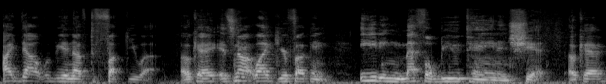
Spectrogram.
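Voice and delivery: plain

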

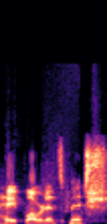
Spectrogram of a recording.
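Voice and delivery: cracking voice. Reacting to a reminder about tomorrow's flower dance, voice cracking. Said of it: "Damn, voice crack".

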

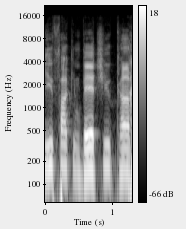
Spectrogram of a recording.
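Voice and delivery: mock furious yell. Retelling a coworker on the phone yelling at his girlfriend: imitating someone yelling furiously. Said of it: "yelling at his girlfriend".

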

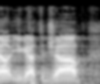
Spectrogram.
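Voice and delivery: ordinary talk, nothing marked

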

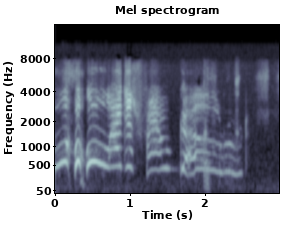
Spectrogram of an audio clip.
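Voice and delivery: put-on high witchy old-lady voice. Voicing a skull that finds gold, in an old witch lady voice. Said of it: "You sounded like an old witch lady".

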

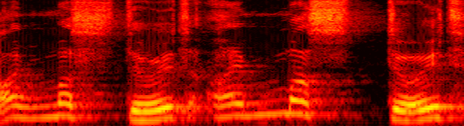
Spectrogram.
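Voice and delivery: panting desperately. Reading a story, an engine struggling to climb a hill, panting desperately. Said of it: "he panted desperately".

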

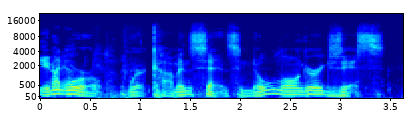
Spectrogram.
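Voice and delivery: dramatic, epic movie-trailer announcer voice. Asked to do it in the movie voice guy's style, movie-trailer announcer voice. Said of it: "are you going to do it in the movie phone voice guy? Yes".

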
